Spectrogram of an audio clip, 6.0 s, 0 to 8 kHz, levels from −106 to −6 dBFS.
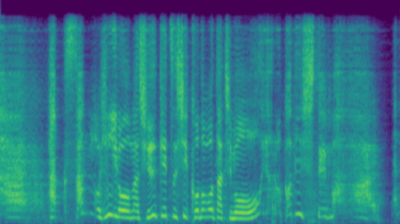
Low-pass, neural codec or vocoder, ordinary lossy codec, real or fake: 7.2 kHz; codec, 16 kHz, about 1 kbps, DyCAST, with the encoder's durations; none; fake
